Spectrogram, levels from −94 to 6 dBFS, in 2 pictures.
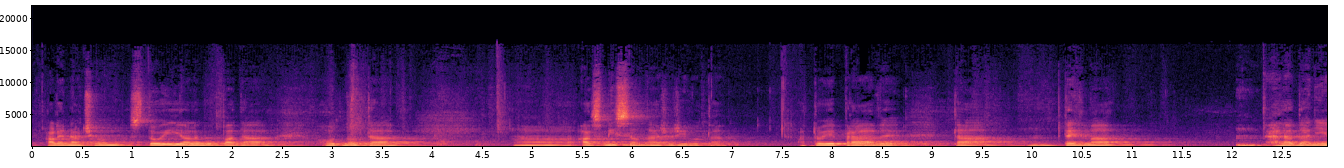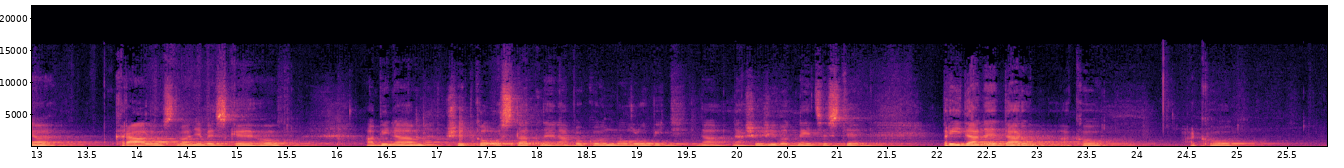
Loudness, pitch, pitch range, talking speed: -20 LUFS, 105 Hz, 105-110 Hz, 80 wpm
